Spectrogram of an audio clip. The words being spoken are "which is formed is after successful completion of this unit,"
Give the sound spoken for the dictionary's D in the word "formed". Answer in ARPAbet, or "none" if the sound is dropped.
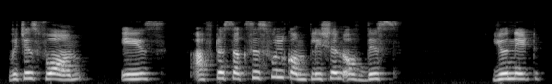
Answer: none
